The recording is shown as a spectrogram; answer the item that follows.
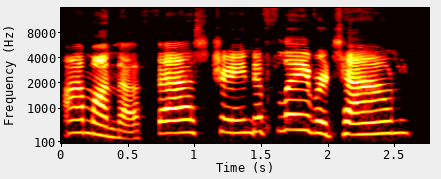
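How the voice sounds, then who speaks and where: A woman voicing an exuberant male celebrity TV chef in a storybook, raving about food in drawn-out exclamations. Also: lively intonation, sharp tone, no room sound, full character voice. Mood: excited raving. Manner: booming catchphrases, drawn-out exclamations.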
